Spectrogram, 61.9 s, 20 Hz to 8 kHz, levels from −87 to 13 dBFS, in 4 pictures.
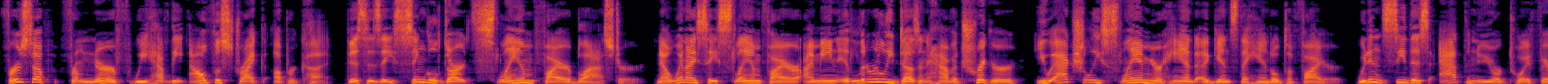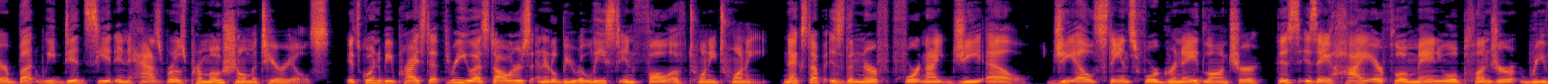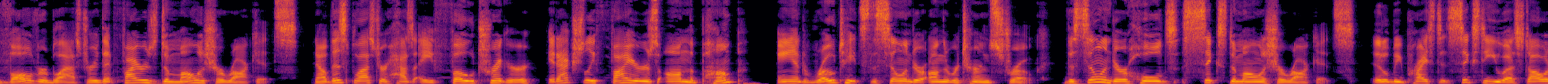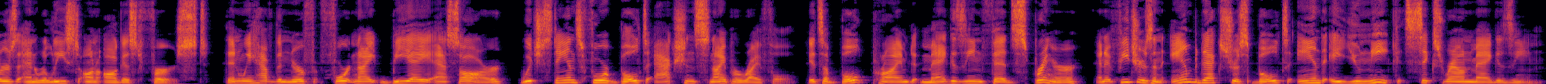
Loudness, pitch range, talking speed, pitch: -16 LUFS, 140-190 Hz, 165 wpm, 160 Hz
